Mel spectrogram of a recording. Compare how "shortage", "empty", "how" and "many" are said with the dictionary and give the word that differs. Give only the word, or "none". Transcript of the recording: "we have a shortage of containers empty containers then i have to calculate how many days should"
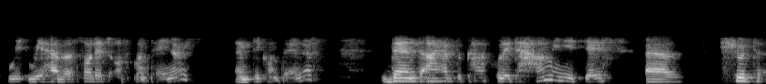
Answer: shortage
